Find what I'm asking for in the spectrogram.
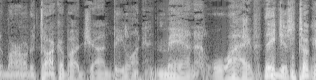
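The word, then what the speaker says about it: Beilein: John Beeline.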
